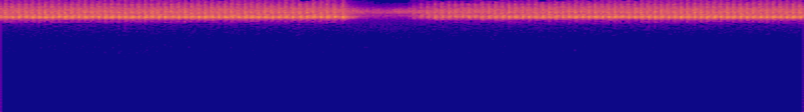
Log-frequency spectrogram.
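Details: Grasshoppers produce an unbroken shrill pulsed buzz, very high-pitched and evenly rhythmic, interrupted by a brief dip near the middle before the steady trilling returns.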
